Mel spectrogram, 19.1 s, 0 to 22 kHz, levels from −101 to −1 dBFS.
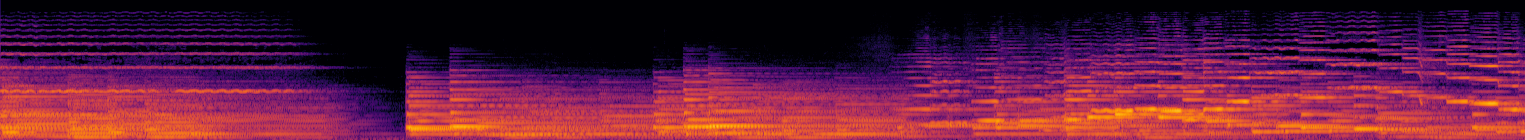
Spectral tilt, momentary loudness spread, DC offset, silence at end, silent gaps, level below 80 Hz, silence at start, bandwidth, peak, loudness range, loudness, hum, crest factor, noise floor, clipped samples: -6 dB/octave; 13 LU; under 0.1%; 0 s; none; -60 dBFS; 0 s; 12.5 kHz; -10 dBFS; 8 LU; -28 LUFS; none; 18 dB; -61 dBFS; under 0.1%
